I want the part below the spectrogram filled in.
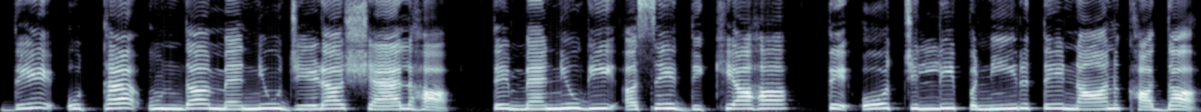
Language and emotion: Dogri, neutral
